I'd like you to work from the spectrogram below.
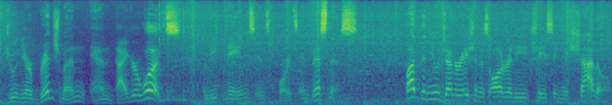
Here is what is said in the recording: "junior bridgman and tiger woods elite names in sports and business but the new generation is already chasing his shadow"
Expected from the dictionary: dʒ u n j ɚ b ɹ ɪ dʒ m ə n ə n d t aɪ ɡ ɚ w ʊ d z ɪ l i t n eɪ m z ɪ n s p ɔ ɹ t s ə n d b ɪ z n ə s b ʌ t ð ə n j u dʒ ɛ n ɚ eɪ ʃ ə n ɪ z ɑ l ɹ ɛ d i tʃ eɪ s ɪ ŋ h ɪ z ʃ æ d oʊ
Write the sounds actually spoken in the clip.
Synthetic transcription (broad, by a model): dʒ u n j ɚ b ɹ ɪ dʒ m ə n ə n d t aɪ ɡ ɚ w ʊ d s ɪ l i t n eɪ m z ɪ n s p ɔ ɹ t s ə n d b ɪ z n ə s b ʌ t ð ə n j u dʒ ɛ n ɚ eɪ ʃ ə n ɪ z ɑ l ɹ ɛ d i tʃ eɪ s ɪ ŋ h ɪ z ʃ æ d oʊ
